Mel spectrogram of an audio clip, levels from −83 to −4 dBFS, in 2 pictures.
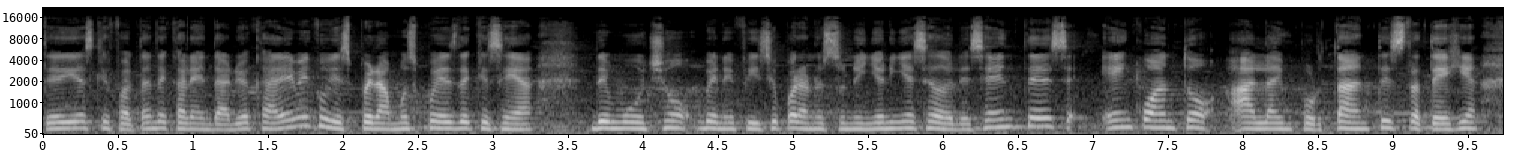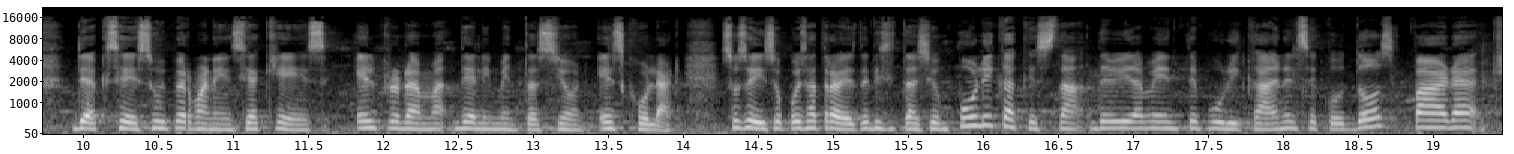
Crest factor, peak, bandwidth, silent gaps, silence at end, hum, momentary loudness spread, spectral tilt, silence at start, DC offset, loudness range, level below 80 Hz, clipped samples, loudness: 18 dB; -6 dBFS; 16.5 kHz; none; 0 s; none; 6 LU; -4 dB/octave; 0 s; under 0.1%; 2 LU; -48 dBFS; under 0.1%; -25 LUFS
